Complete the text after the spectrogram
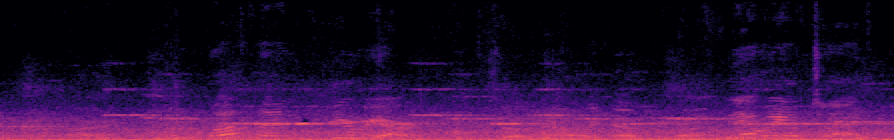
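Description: Adults chat quietly nearby.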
